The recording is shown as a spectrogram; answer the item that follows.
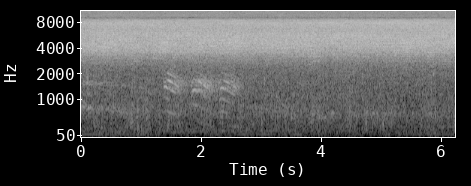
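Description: A crow cawing a few harsh times in quick succession, about a second and a half in, over a steady high hiss.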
